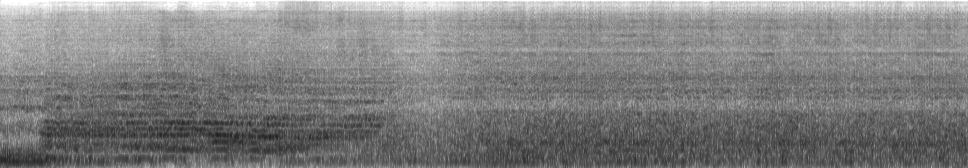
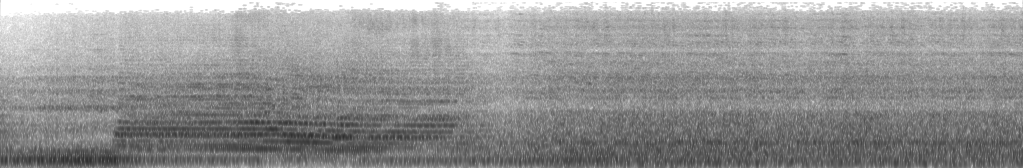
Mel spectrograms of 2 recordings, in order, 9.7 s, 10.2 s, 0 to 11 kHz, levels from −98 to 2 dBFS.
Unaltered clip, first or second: second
